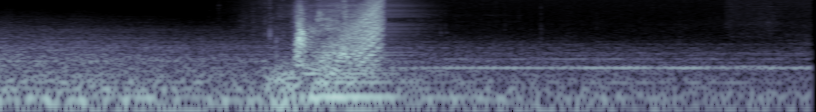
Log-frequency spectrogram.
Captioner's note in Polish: dźwięk prawie jak mieczy świetlnych jednakże nie taki sam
